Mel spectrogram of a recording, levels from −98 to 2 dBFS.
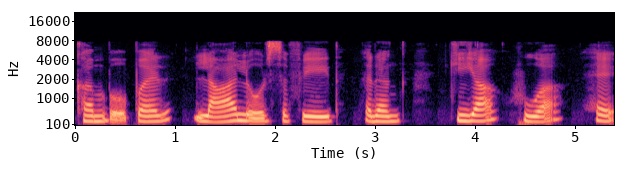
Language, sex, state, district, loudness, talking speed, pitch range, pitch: Hindi, female, Uttar Pradesh, Jyotiba Phule Nagar, -14 LUFS, 100 wpm, 185-210 Hz, 195 Hz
